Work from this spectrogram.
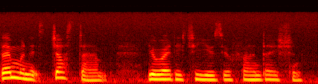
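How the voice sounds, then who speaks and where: A woman's dark, mellow, somewhat breathy voice, fairly low in pitch, with a calm tone and ordinary pitch variation. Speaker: professional makeup artist. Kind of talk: instructional makeup tutorial, 1980s retail video narration. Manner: clear, calm, instructional.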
